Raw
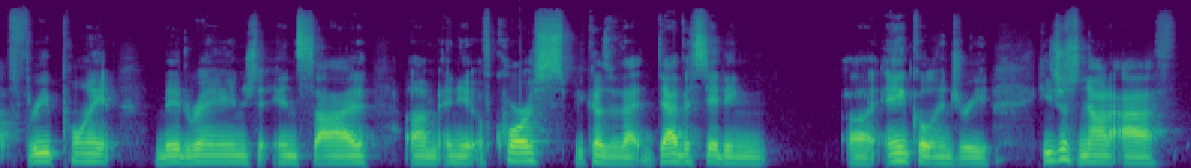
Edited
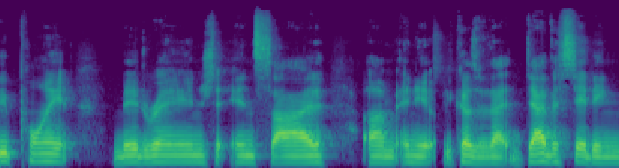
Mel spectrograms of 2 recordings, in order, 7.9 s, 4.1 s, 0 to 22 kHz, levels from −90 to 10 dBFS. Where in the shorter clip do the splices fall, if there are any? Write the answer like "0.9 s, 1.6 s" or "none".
2.9 s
